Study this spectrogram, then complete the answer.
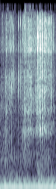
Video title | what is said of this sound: My Element Collection So Far | Kind of sounds like maracas whenever you shake it around.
